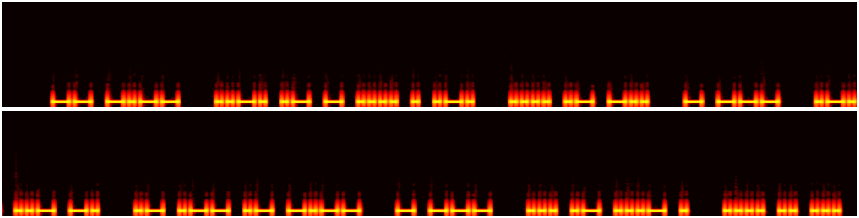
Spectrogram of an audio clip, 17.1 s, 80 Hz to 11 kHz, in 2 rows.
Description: Morse code, heard as a keyed tone, about 22 wpm, 700 Hz. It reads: MY FATHER HAD TO RUN AWAY TO SAVE HIS
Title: Sentences from Top 1100 Words 22wpm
